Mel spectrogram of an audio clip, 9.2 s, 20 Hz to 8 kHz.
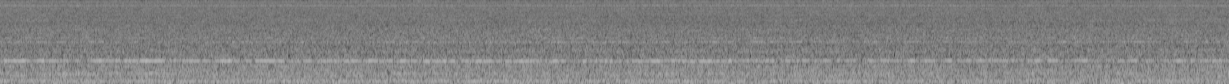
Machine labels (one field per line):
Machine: fan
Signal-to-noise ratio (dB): -6 dB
